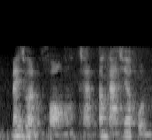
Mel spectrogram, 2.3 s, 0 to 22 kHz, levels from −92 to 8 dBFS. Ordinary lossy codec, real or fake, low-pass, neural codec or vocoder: AAC, 32 kbps; real; 5.4 kHz; none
